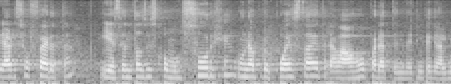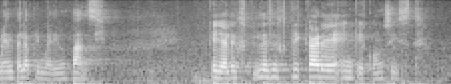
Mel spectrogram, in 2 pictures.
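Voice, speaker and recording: Over audible room echo, a woman with a fairly high pitch talks at a fairly quick pace with ordinary pitch variation. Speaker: government official presenting policy. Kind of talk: conference presentation. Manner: fast.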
